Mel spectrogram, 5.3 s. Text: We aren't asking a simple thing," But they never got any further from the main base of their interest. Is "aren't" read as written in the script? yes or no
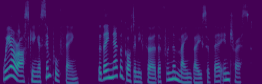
no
